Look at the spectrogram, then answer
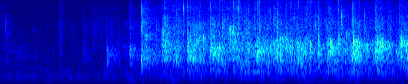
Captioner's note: applause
